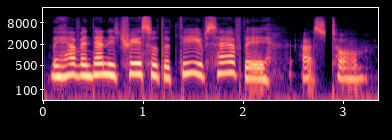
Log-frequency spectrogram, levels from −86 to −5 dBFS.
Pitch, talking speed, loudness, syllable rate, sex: 245 Hz, 195 wpm, -16 LUFS, 5.6 syllables/s, female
